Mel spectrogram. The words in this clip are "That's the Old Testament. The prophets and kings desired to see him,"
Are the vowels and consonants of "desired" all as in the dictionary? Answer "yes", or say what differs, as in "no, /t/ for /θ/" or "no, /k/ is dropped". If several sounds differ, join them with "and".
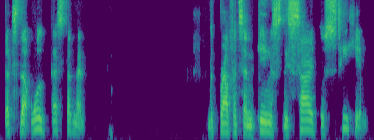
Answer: no, /s/ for /z/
